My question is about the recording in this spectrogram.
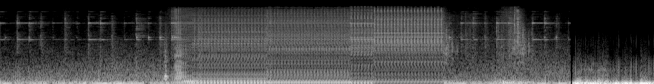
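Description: Cartoon soundtrack: ticking, tense background music, interrupted for about two and a half seconds by a loud, harsh buzzing sound effect in three short segments. A loud low rumble starts near the end.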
